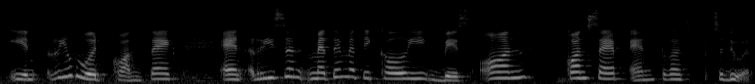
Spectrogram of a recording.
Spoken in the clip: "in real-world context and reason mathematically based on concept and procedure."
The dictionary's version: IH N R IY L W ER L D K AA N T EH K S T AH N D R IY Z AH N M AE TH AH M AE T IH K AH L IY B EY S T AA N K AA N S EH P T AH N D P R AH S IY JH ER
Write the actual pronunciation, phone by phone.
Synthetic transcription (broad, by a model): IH N R IY L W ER D K AA N T EH K S T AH N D R IY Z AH N M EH T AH M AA T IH K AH L IY B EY S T AA N K AA N S EH P T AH N P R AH S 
